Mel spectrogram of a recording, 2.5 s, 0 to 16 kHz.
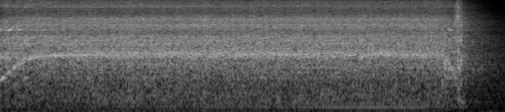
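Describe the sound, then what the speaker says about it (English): A cordless drill spinning at 3,850 RPM, emitting a loud, steady high-pitched whir that cuts off abruptly near the end and fades out, with no talking. "I got this drill. This is a fine cordless drill"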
